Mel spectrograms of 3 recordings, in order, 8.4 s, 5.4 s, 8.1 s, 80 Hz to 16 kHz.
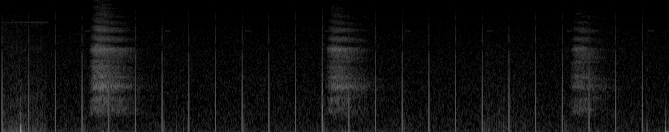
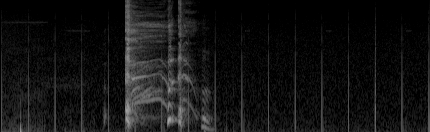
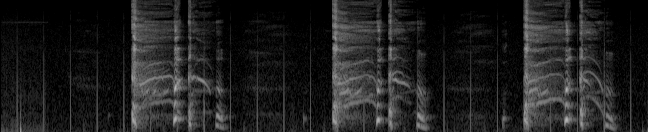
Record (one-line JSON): {"exhalation_length": "8.4 s", "exhalation_amplitude": 2110, "exhalation_signal_mean_std_ratio": 0.37, "cough_length": "5.4 s", "cough_amplitude": 5117, "cough_signal_mean_std_ratio": 0.3, "three_cough_length": "8.1 s", "three_cough_amplitude": 9304, "three_cough_signal_mean_std_ratio": 0.38, "survey_phase": "beta (2021-08-13 to 2022-03-07)", "age": "45-64", "gender": "Female", "wearing_mask": "No", "symptom_cough_any": true, "symptom_runny_or_blocked_nose": true, "symptom_change_to_sense_of_smell_or_taste": true, "symptom_loss_of_taste": true, "symptom_onset": "7 days", "smoker_status": "Ex-smoker", "respiratory_condition_asthma": false, "respiratory_condition_other": false, "recruitment_source": "Test and Trace", "submission_delay": "1 day", "covid_test_result": "Positive", "covid_test_method": "RT-qPCR", "covid_ct_value": 35.7, "covid_ct_gene": "ORF1ab gene"}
